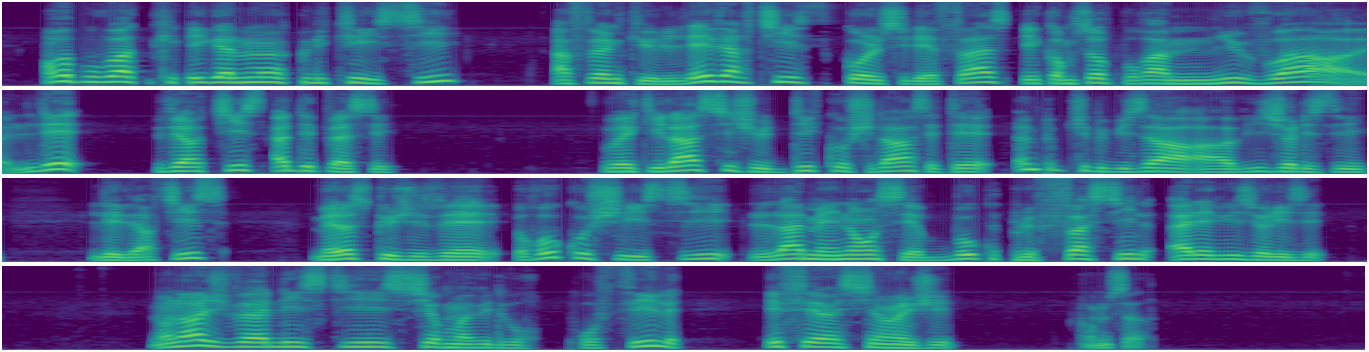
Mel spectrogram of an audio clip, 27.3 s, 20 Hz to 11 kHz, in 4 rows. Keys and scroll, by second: 21.9 KP_3, 23.2 z, 24.4 g.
